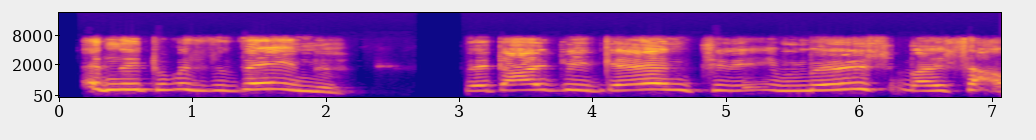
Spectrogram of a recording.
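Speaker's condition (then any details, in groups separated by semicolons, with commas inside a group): Slurred speech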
